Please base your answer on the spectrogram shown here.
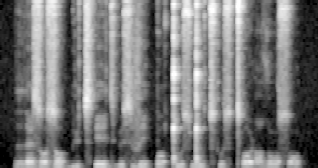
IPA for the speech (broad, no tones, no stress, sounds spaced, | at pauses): r æ z ɔ z ɔ ɡ͡b y t͡sʼ e dʱ ʉ s v e k͡p ɔ ǃ u s ŋ͡ǃ u t͡sʼ u s tʼ ɔ ɽ æ ðˤ u sˤ u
